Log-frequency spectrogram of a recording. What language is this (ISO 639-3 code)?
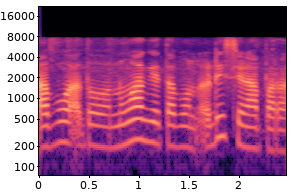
sat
